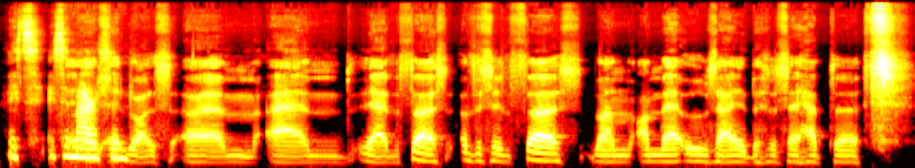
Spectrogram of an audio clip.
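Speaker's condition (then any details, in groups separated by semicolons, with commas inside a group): Tongue cancer surgery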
